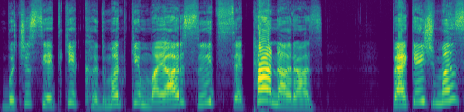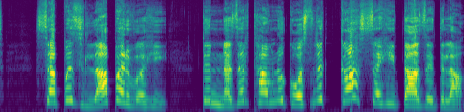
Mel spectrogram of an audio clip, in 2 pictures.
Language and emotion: Kashmiri, angry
